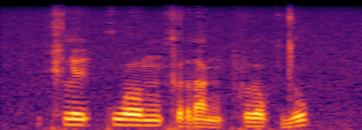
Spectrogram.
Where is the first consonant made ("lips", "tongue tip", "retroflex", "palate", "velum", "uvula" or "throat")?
velum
